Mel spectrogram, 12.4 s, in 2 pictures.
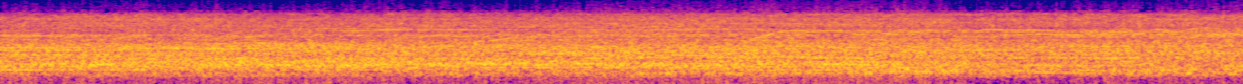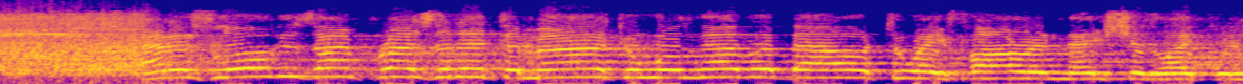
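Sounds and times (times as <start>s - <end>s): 
large crowd cheering and roaring at a rally: 0.0s - 7.4s, 11.9s - 12.4s
speech: 7.2s - 12.4s.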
